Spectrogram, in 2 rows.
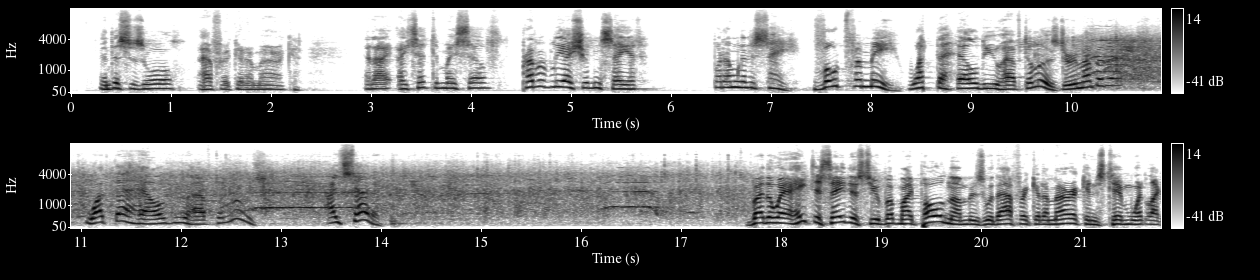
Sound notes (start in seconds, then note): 10.9 applause; 16.1 applause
